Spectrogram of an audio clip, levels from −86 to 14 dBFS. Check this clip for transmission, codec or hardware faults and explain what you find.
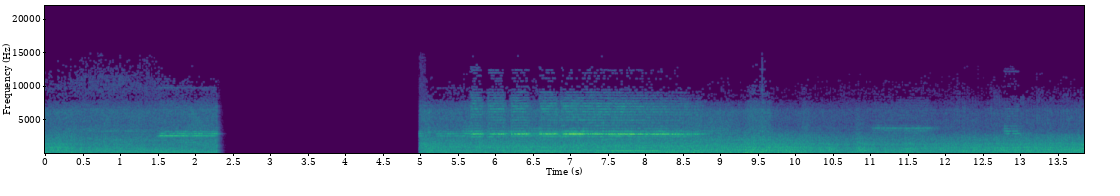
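A long network dropout runs from 2.29 to 5.06 s. The sound smears into a short, fading buzz, then 2.56 s of near silence follows. Incoming audio likely stopped arriving. When sound returns, 1.6 s is missing and timing has shifted by roughly a second.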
